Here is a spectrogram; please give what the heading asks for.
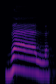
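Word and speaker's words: ذال: This letter's pronunciation is a voiced sound, the, as in this or that. It's pronounced with the tongue between the upper and the lower teeth.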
